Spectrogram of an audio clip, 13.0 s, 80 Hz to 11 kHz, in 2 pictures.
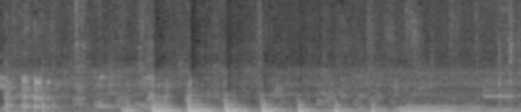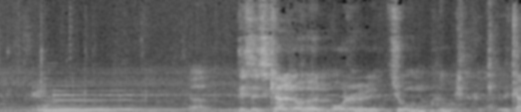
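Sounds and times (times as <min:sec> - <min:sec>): guitar notes plucked: 0:02.5 - 0:12.0
guitar chord held: 0:04.9 - 0:11.2.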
